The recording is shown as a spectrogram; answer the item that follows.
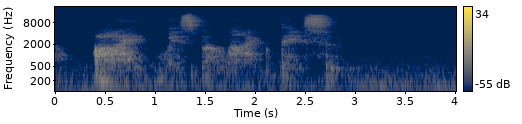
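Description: Quiet whispered speech: a few short breathy whispered words.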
